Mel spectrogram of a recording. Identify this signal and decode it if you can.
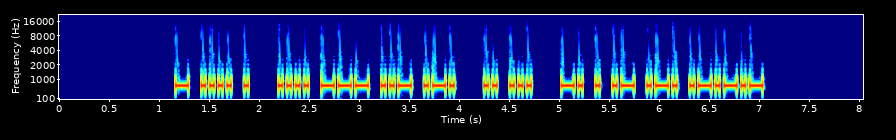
Morse code, heard as a keyed tone, about 28 wpm, 700 Hz. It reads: THE HOUR IS NEAR.
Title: Sentences from Top 1000 Words - Review Part 1 - 28wpm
